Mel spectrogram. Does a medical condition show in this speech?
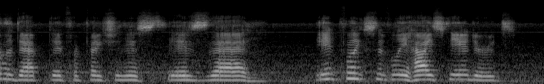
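Yes: spinal muscular atrophy.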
